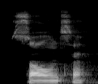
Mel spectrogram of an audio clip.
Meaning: the Sun, Sol, Old Sol
- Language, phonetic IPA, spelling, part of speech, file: Russian, [ˈso(ɫ)nt͡sə], Солнце, proper noun, Ru-Со́лнце.ogg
